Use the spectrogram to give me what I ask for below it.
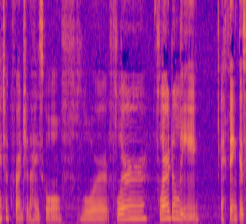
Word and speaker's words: fleur-de-lis: of fleur-de-lis, I took French in high school, fleur-de-lis, I think is how you pronounce it.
